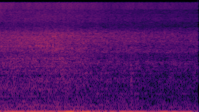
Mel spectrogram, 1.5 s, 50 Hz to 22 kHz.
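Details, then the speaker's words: Old gas V8 4x4 pickup with a manual transmission, inspected before buying, just jump-started (battery likely weak): a deep, even, low idle with no knocks or misses. It is checked for smoke and judged not too loud, a good noise. "give a nice low idle here okay now let's take a look and see we want to see if there's any smoke back here want to make sure it's not too crazy loud not too bad it's a good noise"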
